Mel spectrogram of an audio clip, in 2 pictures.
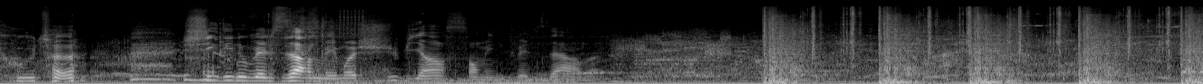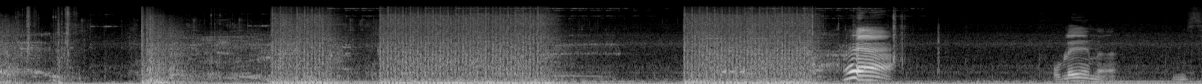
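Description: Zombies groan and moan.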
